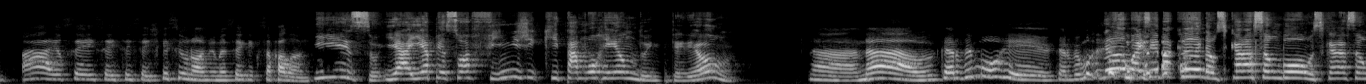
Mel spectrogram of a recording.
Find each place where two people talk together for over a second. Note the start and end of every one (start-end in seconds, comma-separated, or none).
none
